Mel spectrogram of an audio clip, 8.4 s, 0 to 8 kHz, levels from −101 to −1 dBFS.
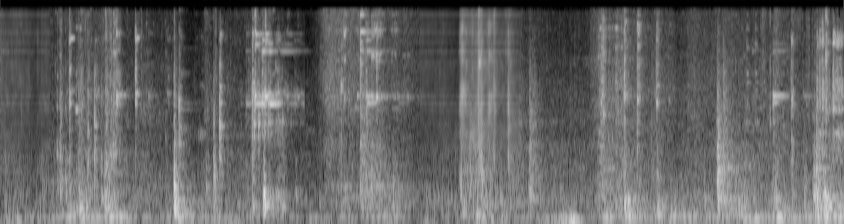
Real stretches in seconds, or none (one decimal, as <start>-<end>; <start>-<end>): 0.5-4.2; 5.2-8.4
